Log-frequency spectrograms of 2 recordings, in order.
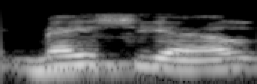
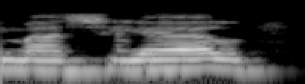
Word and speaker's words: Maciel: The C is pronounced as an S, so don't get complicated. Don't make things complicated. It's the same. Maciel, Father Maciel. Americans may want to say Maciel.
